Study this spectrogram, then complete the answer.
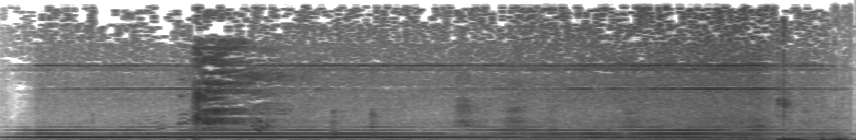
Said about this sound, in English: So that noise is a siren. Sounds like an air raid siren.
